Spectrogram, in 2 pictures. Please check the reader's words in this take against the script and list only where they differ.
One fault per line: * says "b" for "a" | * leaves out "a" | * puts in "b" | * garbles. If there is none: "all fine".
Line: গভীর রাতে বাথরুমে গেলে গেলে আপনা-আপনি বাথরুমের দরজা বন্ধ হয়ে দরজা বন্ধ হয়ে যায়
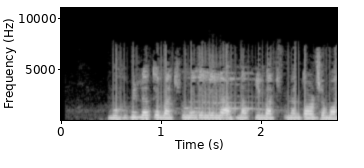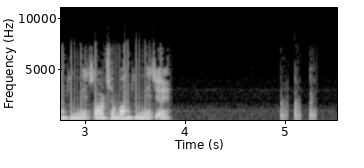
all fine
